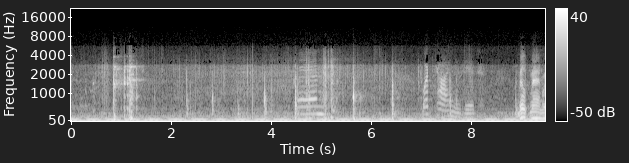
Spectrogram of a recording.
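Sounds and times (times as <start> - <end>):
steady low hum in a kitchen: 0.0 - 9.4
pots, pans and cutlery clanking in a kitchen: 0.9 - 1.5
speech: 9.0 - 9.4.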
